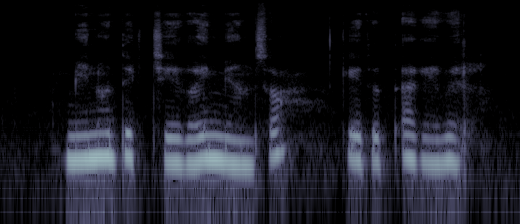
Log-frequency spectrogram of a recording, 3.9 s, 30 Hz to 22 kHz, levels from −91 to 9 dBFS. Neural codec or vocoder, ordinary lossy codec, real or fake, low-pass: none; Opus, 64 kbps; real; 19.8 kHz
